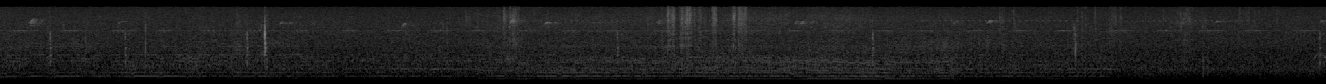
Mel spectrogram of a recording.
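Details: Honey bees busily collecting nectar from flowers: a continuous droning buzz of several overlapping tones that waver slightly as bees pass, with a few soft clicks scattered through and the hum easing toward the end.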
